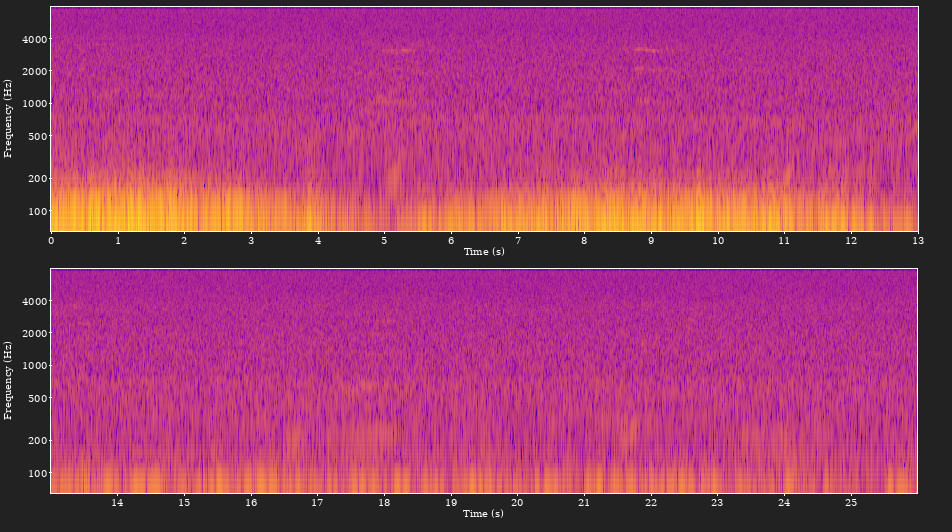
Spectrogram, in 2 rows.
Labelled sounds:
4.8	5.5	humpback whale, 0.96 to 3.2 kHz
8.7	9.2	humpback whale, 2.0 to 3.2 kHz

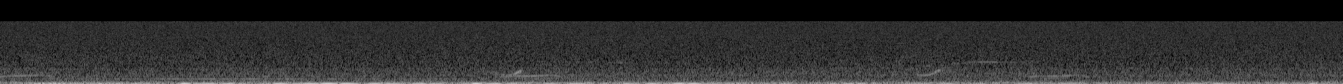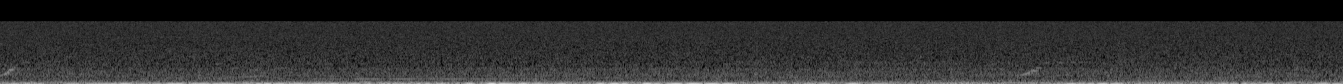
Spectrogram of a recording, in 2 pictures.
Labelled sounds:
9.6	10.0	humpback whale, 0.96 to 1.1 kHz

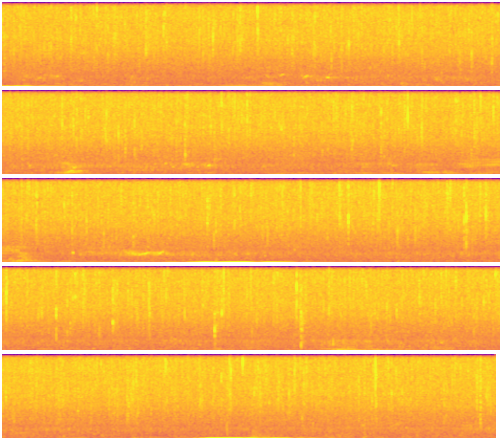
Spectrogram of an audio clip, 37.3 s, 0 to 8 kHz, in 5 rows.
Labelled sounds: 16.8	17.4	humpback whale, 0.78 to 1.2 kHz

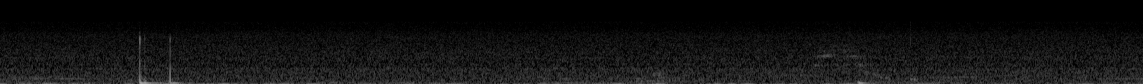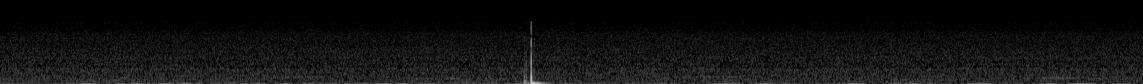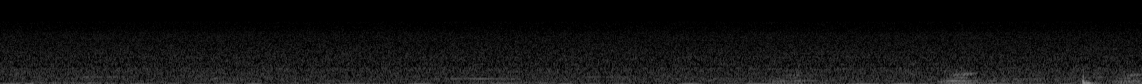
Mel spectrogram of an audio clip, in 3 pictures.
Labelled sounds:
8.1	8.4	humpback whale, 1.3 to 1.6 kHz

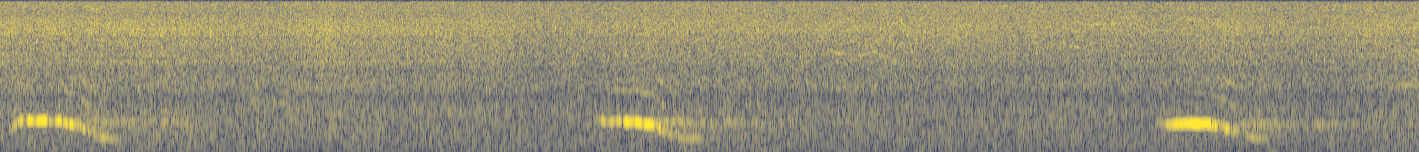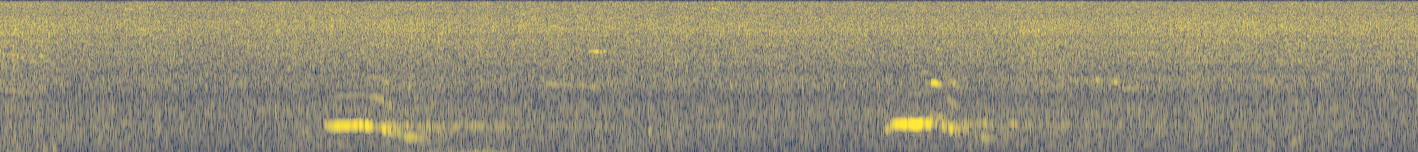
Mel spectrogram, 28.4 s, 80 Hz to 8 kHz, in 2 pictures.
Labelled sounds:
0.6	0.9	humpback whale, 0.94 to 1.3 kHz
6.2	6.7	humpback whale, 0.94 to 1.4 kHz
14.0	14.5	humpback whale, 1.2 to 1.5 kHz
17.5	17.9	humpback whale, 1.16 to 1.25 kHz
20.0	20.3	humpback whale, 2.8 to 2.9 kHz

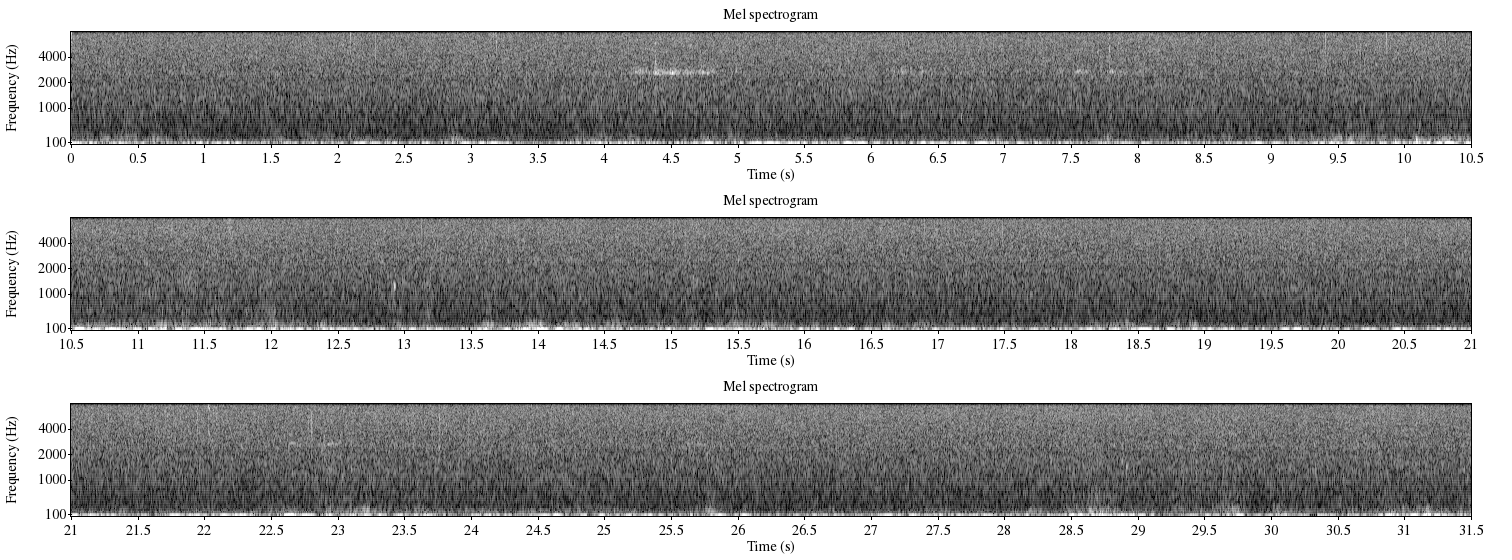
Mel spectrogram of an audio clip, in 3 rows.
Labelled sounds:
4.1	4.8	vessel noise, 1.8 to 3.6 kHz

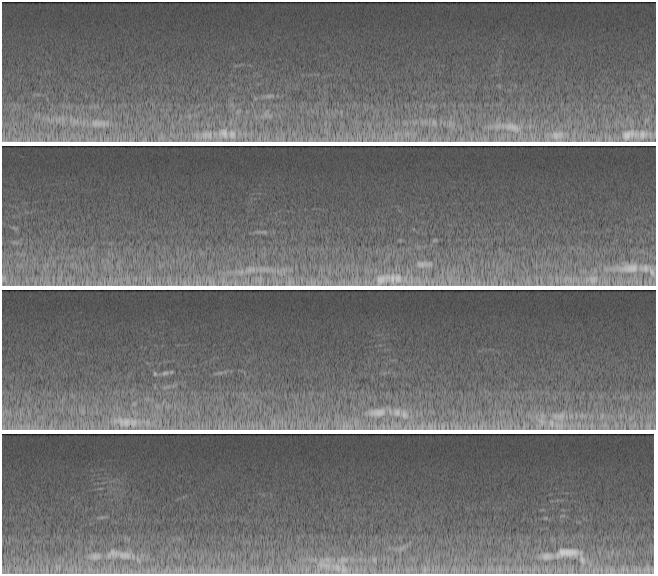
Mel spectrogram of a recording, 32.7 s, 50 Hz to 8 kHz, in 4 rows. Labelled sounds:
2.9	3.5	humpback whale, 0.86 to 2.3 kHz
3.7	4.0	humpback whale, 1.6 to 1.8 kHz
11.3	11.5	humpback whale, 1.2 to 1.3 kHz
18.2	19.4	humpback whale, 1.2 to 1.5 kHz
25.6	26.0	humpback whale, 2.5 to 3.1 kHz

